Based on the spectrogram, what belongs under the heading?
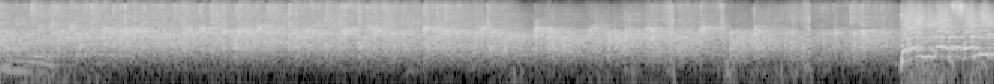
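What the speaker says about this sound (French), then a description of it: "Est-ce qu'on peut acclamer le Seigneur?" A church congregation applauds and cheers for the Lord in a dense, sustained wash of clapping that runs loud and steady, with a sharp rise at the very end.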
